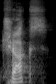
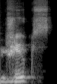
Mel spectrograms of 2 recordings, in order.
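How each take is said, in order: First: The vowel sounds like the one in 'cut'. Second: The vowel sounds like the one in 'book'. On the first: The speaker calls it wrong. "I've been saying Chucks" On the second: The speaker calls it right. "but is it Chooks?"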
